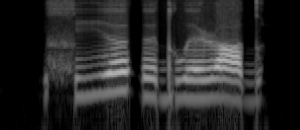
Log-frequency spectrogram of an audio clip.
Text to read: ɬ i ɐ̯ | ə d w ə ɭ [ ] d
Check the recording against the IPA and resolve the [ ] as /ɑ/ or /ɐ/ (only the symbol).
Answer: ɑ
